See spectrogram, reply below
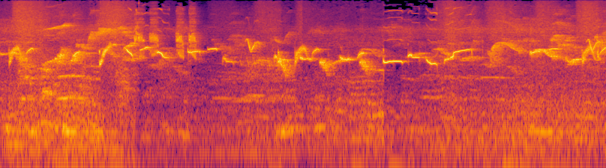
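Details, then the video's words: Orange-headed thrush song on a recording for training kept birds: repeated bursts of rich, looping whistles and squeaky notes, broken by short gaps, lasting about eight seconds. "MELATIH SUARA ANIS MERAH AGAR CEPAT GACOR"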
